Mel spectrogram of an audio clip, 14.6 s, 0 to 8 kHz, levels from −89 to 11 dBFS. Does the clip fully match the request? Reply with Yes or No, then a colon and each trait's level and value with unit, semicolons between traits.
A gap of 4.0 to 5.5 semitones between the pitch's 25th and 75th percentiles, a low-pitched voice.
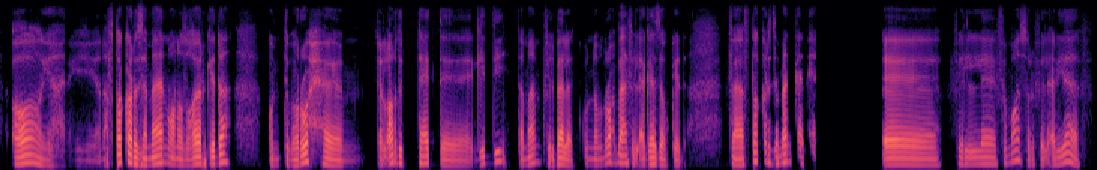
Yes: average, 4.5 semitones; low, 115 Hz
